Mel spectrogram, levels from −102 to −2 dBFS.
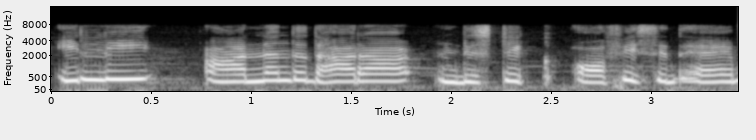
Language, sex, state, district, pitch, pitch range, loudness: Kannada, female, Karnataka, Bidar, 320 Hz, 300-360 Hz, -11 LUFS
